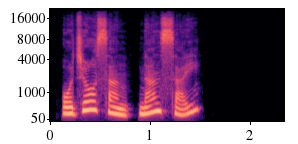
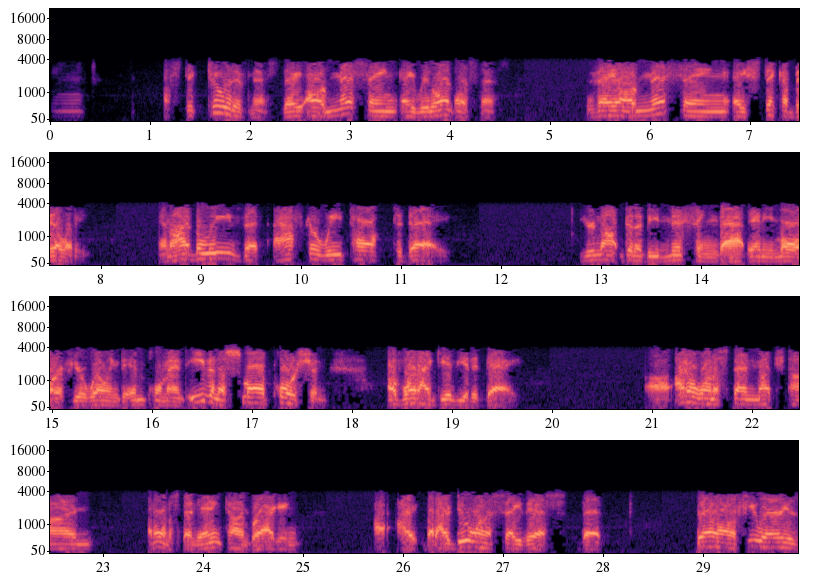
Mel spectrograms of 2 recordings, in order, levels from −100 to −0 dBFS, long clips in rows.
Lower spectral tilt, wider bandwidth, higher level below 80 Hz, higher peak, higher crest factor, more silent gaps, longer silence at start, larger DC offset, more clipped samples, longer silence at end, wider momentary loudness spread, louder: second, -5 dB/octave vs -8.5 dB/octave; first, 19 kHz vs 4.3 kHz; second, -82 dBFS vs -62 dBFS; first, -6 dBFS vs -10 dBFS; about the same, 14 dB vs 16 dB; neither; second, 0.15 s vs 1.15 s; neither; neither; first, 0.85 s vs 0 s; second, 7 LU vs 10 LU; first, -20 LUFS vs -26 LUFS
